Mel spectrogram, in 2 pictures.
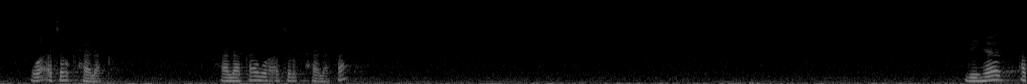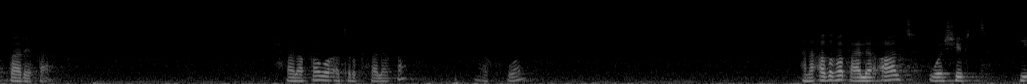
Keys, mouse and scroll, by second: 1.2 alt+shift+click, 2.1 alt+click, 9.5-10.3 scroll down 4, 10.3-11.1 scroll up 3, 11.1 scroll down 1, 11.8 scroll up 1, 14.1 alt+shift+click, 16.4 ctrl+z, 17.6 alt+shift+click, 19.2 scroll up 1, 19.7 scroll down 1.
